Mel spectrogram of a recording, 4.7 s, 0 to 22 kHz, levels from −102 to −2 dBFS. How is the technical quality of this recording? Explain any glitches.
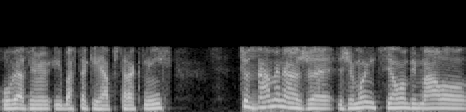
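The quality is limited: the speech carries codec roughness throughout and two brief glitches.

GSM full-rate codec, throughout: a pulse-driven vocal-tract model, consistent with 13 kbps full rate, removes everything above 4 kHz, leaving the speech plainly buzzy and gravelly.

Lost GSM frames, at 2.52–2.63 s and 4.18–4.23 s: the decoder repeated the last good frame, so the sound briefly holds as a rough metallic ring. The first gap suggests about 60 ms of loss, the second about 20 ms.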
